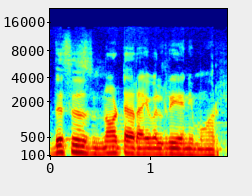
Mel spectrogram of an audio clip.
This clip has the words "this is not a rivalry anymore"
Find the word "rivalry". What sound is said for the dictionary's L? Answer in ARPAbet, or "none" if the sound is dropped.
L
